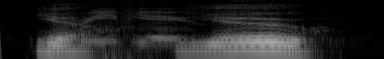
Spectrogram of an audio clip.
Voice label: Male Yo Yo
